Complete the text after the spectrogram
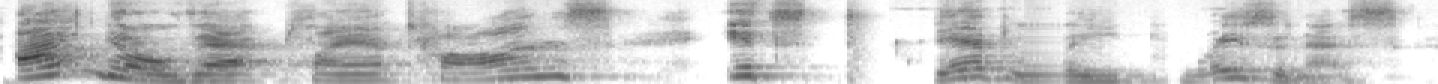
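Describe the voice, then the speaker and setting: A woman's voice: medium pitch, sing-song, slow pace. A woman reading a curious, earnest woman traveler in a radio play. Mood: alarmed.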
